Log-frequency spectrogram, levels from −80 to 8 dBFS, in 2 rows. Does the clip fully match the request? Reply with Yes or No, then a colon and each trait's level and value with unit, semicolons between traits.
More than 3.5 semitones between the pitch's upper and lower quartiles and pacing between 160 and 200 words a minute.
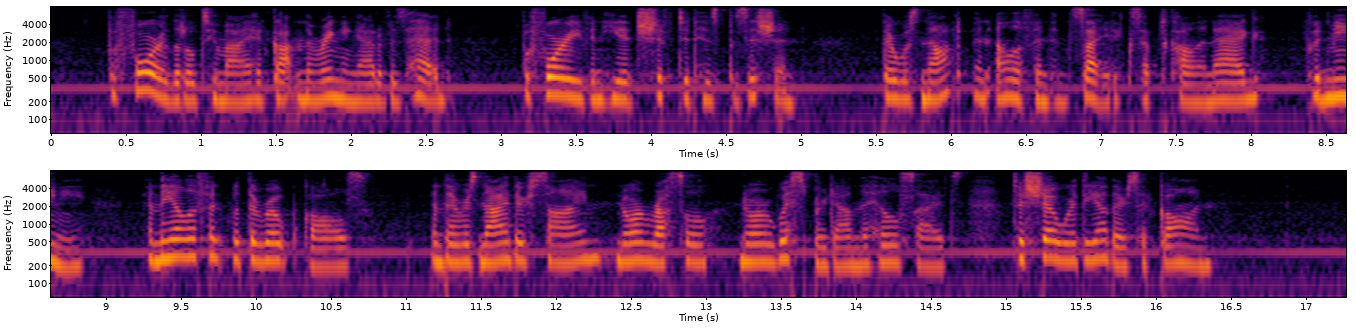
No: average, 3.1 semitones; average, 190 wpm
